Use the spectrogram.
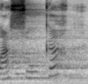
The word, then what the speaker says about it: açúcar: E aí vai aparecer outros objetos, como o açúcar, que vocês irão poder estar utilizando. Vamos ver aí o açúcar. Na palavra açúcar, qual é a sílaba que eu pronuncio mais forte? Então, é o su.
